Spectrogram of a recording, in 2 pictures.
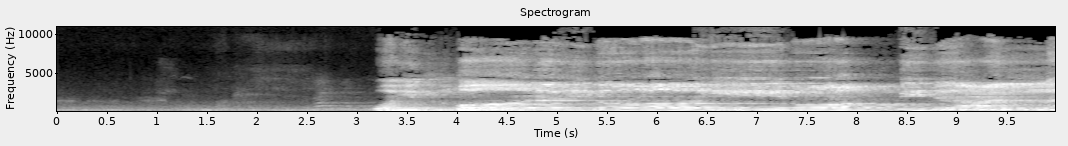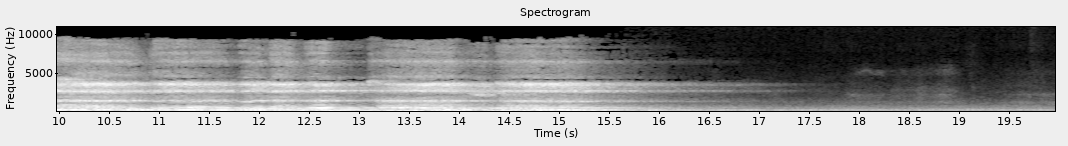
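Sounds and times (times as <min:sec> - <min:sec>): man chanting melodically: 0:03.2 - 0:16.9.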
